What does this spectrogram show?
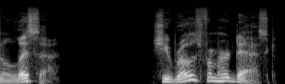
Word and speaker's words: Elisa: teacher called her name pronouncing it more like alicia than alyssa she rose from her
